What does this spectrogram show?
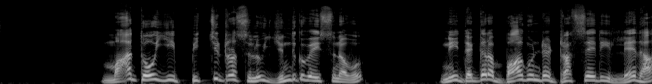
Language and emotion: Telugu, angry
